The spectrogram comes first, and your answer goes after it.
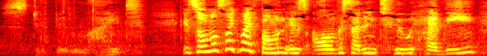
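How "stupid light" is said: slow, low whispered curse; low whispered grumble. Real, not acted. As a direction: mutter it under your breath, very slowly. Muttering curse at the light.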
